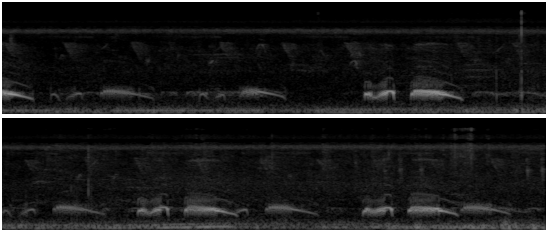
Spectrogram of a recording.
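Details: Spotted dove song, offered for training and attracting doves: a steady run of low, soft coos with some notes dipping at the end, phrases repeated every second or so and denser near the middle and end, over low background rumble.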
